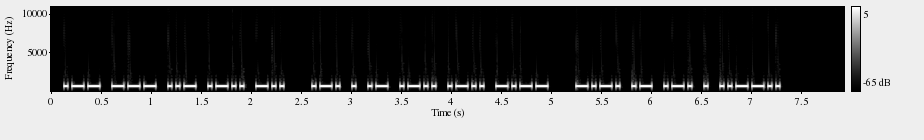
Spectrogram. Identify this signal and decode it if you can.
Morse code, heard as a keyed tone, about 30 wpm, 700 Hz. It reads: WOULD REALLY CARE?
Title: Sentences from Top 1000 Words - Review Part 3 - 30wpm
